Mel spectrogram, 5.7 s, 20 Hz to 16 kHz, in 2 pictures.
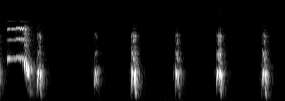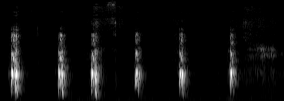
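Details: One of two angry, attacking broody hens opens with a short rising squeal, then gives clean, spaced clucks roughly every 0.4 seconds, each a short mid-pitched pulse.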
